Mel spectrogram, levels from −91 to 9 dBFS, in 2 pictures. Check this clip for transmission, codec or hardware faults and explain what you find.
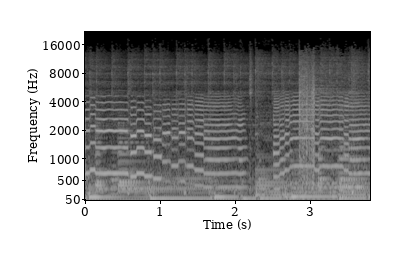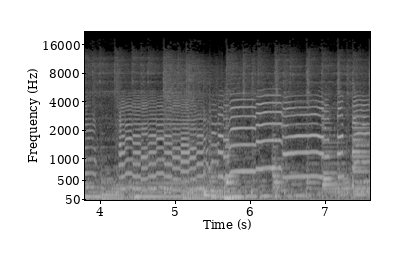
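One hardware fault is audible: cable scratch noise, from 2.85 to 3.06 s. A worn cable, plug or control was likely being moved, so its contact resistance jumped about rapidly and let irregular bursts of noise into the signal. Across those two-tenths of a second, a dense, uneven scratching and rustling sits over the sound at roughly the same loudness as the sound itself.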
